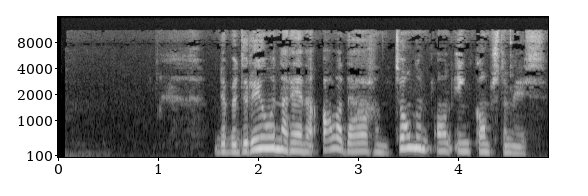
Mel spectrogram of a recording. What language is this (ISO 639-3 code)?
fry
